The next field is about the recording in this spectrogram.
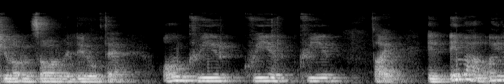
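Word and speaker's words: cuir: اون كوير عندك العكس، اليو لو جيت بعديها اي تتنطق وي، وي زي ما علي ربيع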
